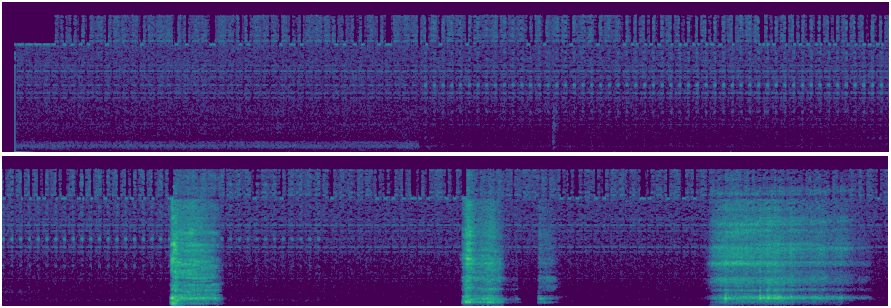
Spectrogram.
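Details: Adult with a bad, persistent cough: about four harsh cough bursts after a quiet stretch, the last longer and rougher.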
